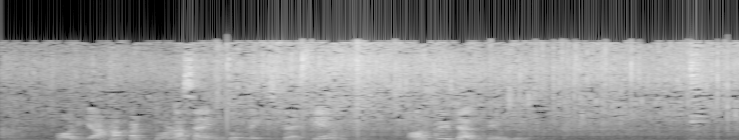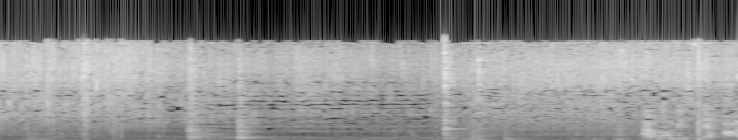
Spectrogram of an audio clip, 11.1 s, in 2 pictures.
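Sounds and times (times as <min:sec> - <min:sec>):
vegetables sizzling in hot oil: 0:00.0 - 0:11.0
steel plate lid clink: 0:06.9 - 0:07.5, 0:08.8 - 0:09.3.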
